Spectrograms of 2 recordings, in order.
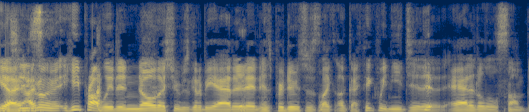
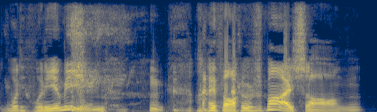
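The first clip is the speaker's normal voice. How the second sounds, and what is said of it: Imitates another person's voice. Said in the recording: “That's a good Christopher Lee.”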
